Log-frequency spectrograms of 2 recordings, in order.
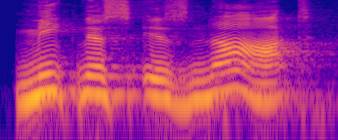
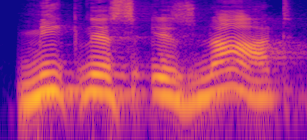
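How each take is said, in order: Both takes have the same delivery.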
